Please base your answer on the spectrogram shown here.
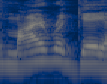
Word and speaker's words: Mara Gay: it out there now this is Myra gay I believe that's how you say her name correctly from The New York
